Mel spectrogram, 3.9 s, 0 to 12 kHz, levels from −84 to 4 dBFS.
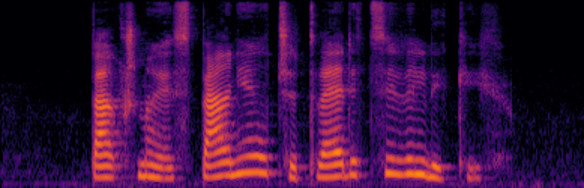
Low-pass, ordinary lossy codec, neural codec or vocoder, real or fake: none; none; codec, 24 kHz, 0.9 kbps, WavTokenizer, small release; fake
